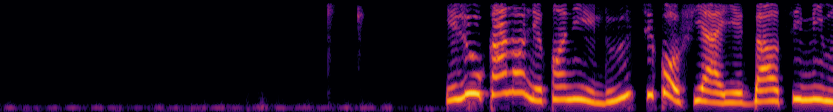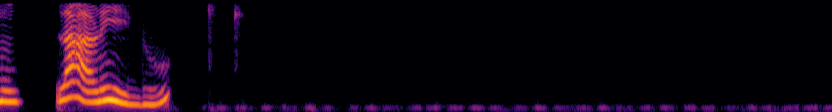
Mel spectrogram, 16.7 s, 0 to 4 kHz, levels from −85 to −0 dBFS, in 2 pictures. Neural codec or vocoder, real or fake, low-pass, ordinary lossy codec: codec, 16 kHz, 16 kbps, FreqCodec, smaller model; fake; 3.6 kHz; none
